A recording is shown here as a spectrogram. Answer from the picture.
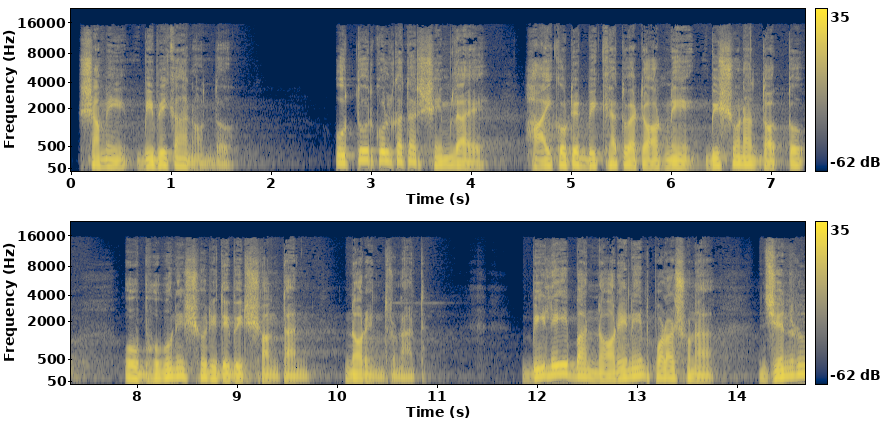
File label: bengali vo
